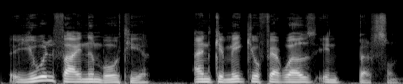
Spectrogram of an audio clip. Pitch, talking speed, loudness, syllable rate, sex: 115 Hz, 195 wpm, -17 LUFS, 5.3 syllables/s, male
